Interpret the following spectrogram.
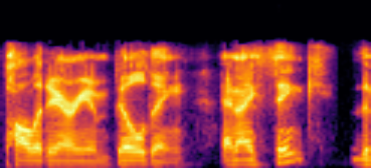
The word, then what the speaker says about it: paludarium: But we normally just call it paludarium. I've heard paladrium. I've heard paludarium.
